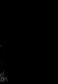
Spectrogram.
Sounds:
Throat clearing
